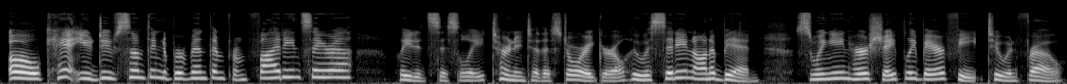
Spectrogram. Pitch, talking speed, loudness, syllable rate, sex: 240 Hz, 180 wpm, -18 LUFS, 4.7 syllables/s, female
